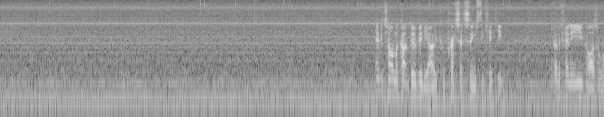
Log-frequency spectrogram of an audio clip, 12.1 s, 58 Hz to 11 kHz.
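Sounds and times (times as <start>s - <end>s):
air compressor running: 5.9s - 12.0s.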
